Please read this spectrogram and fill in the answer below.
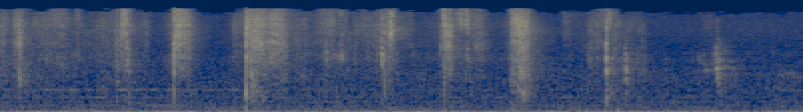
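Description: A deck of tarot cards being shuffled by hand: a quick, irregular run of sharp card clicks and flicks, several a second.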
